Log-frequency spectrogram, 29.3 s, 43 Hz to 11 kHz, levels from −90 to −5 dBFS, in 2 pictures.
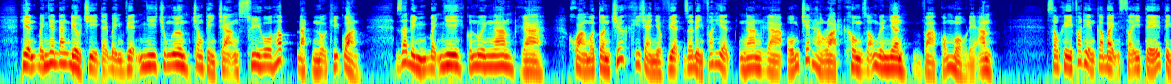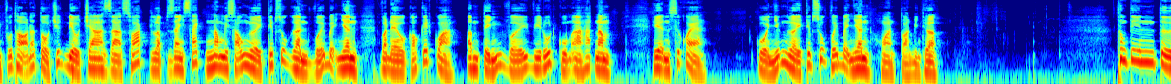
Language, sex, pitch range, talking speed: Vietnamese, male, 100-145 Hz, 240 wpm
